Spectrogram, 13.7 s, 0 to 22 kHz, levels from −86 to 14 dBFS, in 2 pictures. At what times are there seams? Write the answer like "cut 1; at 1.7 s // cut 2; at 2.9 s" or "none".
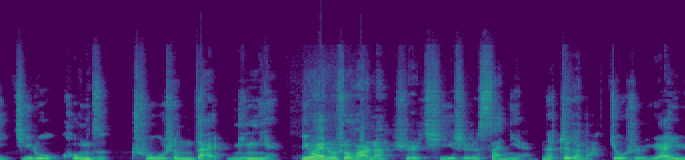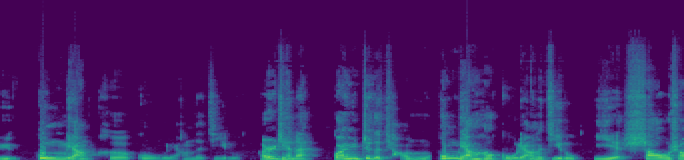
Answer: cut 1; at 2.9 s // cut 2; at 5.4 s // cut 3; at 9.4 s // cut 4; at 11.1 s // cut 5; at 12.7 s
